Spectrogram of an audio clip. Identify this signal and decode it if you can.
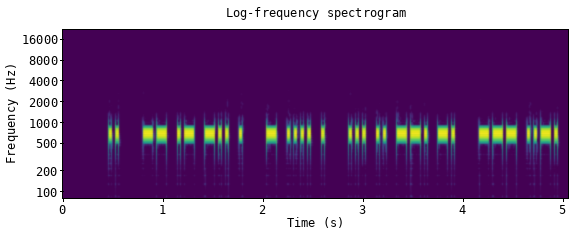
Morse code, heard as a keyed tone, about 36 wpm, 700 Hz. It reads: I MADE THE SIGN OF
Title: Sentences from Top 1000 Words - Review Part 1 - 35wpm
